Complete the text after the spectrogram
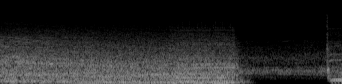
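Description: A motorcycle engine roars at high revs.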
